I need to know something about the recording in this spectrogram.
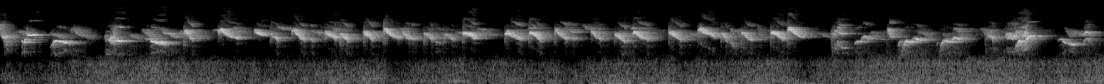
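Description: A small songbird sings a fast, continuous warbling song close by.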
